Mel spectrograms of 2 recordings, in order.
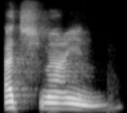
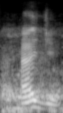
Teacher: sifat huruf jimnya tidak tepat ya harusnya tidak boleh berdesis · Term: jahar tanpa berdesis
